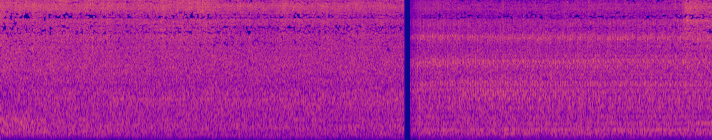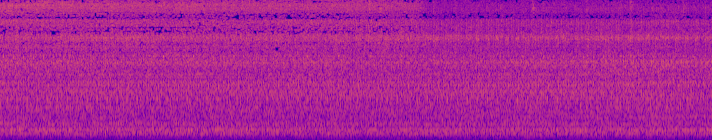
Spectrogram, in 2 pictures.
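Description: Bus engine idling steadily, with a constant hiss over it. The sound drops out for an instant about eight seconds in, and then the idle runs on evenly.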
